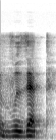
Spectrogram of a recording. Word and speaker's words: vous êtes: We do a little liaison between s and e.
